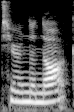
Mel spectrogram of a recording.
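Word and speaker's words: Tir na Noc: It has different names depending on what region of the world that you're in in Europe, but I called it tier nanok.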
